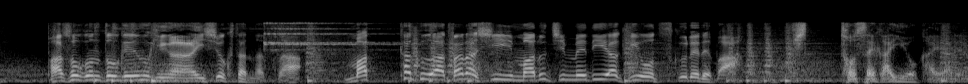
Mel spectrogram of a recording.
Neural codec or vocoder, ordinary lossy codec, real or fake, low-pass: none; none; real; 7.2 kHz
